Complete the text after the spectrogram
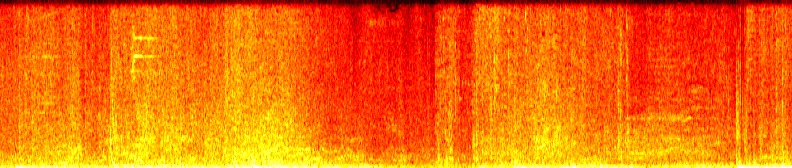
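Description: Rapid gunfire rattles and booms.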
